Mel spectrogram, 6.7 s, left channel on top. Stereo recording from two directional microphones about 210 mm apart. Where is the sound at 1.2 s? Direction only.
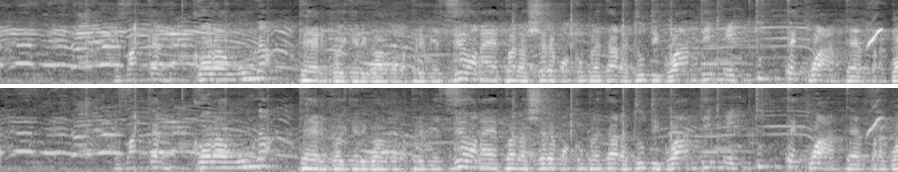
15° right (ahead or behind).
